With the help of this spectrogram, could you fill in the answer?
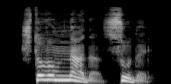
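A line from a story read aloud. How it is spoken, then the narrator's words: Very irritated question. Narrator (Russian): Поинтересовался весьма раздраженно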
